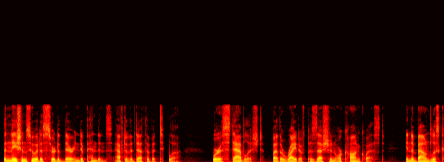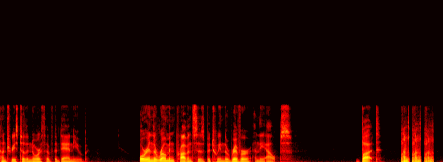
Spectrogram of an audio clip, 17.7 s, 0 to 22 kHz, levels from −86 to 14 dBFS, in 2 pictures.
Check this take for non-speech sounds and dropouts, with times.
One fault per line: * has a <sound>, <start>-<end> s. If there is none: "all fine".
* has a dropout, 3.3-3.4 s
* has a laugh, 16.9-17.6 s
